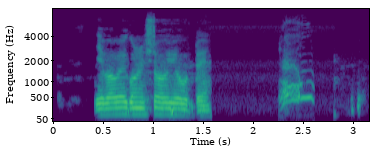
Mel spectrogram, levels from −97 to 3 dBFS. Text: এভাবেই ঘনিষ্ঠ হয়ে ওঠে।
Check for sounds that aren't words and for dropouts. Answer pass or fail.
fail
